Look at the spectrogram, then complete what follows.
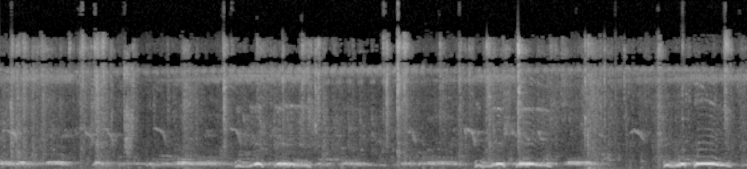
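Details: Newly kept spotted dove finally cooing in an old trap cage: low, soft hooting coos in short repeated phrases, several rising-falling notes grouped together, with louder bursts near the middle and end and faint chirps in the background.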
